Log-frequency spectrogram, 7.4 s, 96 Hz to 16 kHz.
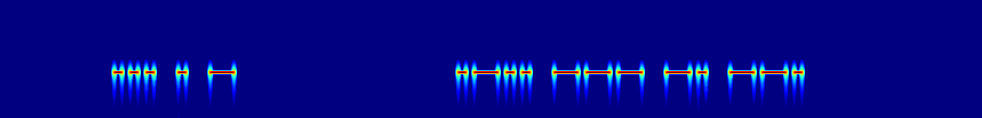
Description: Morse code, heard as a keyed tone, about 20 wpm, 700 Hz. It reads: SET LONG
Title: 4x Word-Spacing - Sentences from Top 300 Words - 20wpm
